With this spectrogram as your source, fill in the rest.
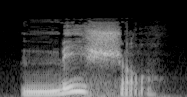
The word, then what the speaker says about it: méchant: Méchant. Final T not pronounced. C-H together, sh. Méchant.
